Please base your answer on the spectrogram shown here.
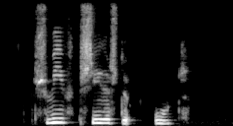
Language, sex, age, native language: Icelandic, male, 10, Icelandic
